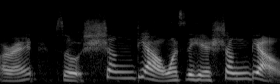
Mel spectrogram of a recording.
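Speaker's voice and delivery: stress on 声调. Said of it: "that's the key word there".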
